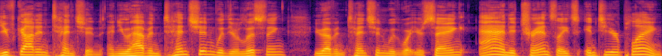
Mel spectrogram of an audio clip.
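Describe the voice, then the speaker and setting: With an American accent and an ordinary speaking voice, a man talks at a fairly quick pace and fairly high pitch, with ordinary pitch variation and hardly any pauses, in a very clean recording with a silent background. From New York. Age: 50s. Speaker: podcast host. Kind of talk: casual interview. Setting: guest's dining room.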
